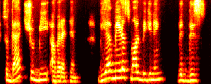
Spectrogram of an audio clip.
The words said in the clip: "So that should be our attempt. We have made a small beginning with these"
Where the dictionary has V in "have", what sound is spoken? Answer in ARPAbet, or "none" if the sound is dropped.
V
